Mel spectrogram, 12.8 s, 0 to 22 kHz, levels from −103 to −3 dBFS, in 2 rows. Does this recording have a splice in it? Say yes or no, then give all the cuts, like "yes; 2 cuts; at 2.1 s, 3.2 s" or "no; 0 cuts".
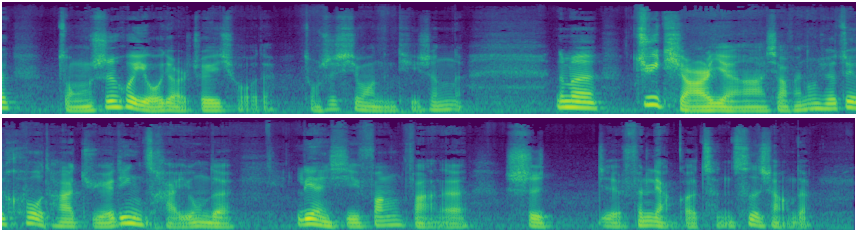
no; 0 cuts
